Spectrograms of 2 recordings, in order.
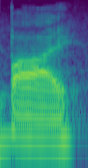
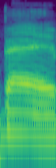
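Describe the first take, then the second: First: The name rhymes with eye. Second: The name rhymes with day. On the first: The speaker calls it right. "I think it's probably Bai" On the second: The speaker calls it wrong. "I know I just called him Bay"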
